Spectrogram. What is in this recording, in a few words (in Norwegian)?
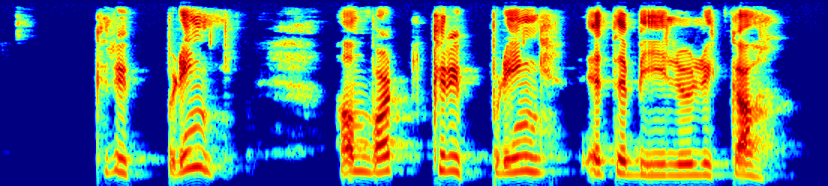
krypLing, Numedalsmål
